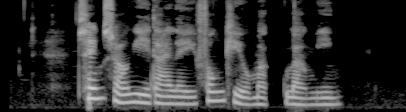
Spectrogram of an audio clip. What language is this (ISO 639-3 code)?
yue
